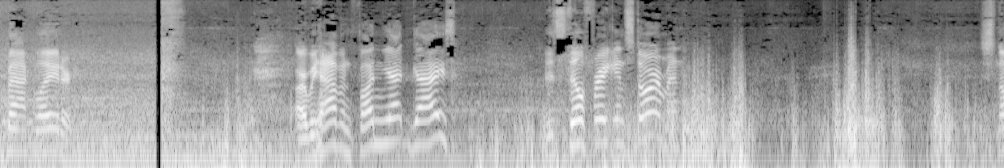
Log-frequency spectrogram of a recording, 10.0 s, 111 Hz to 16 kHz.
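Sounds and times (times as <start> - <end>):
tractor engine idling: 0.0 - 10.0
wind buffeting microphone: 2.0 - 3.0, 4.6 - 10.0.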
